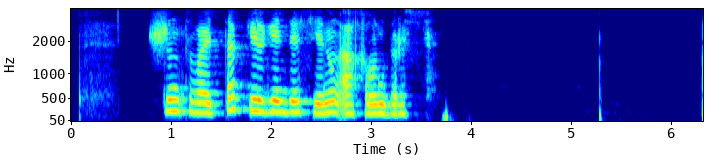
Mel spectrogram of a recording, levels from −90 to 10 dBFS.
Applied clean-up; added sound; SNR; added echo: none; none; none; none.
